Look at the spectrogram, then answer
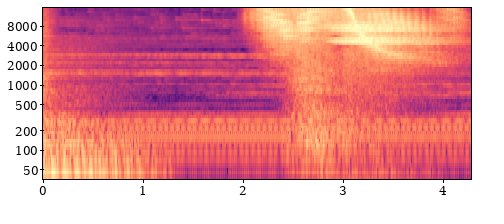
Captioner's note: whirring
